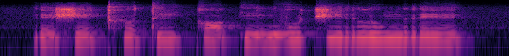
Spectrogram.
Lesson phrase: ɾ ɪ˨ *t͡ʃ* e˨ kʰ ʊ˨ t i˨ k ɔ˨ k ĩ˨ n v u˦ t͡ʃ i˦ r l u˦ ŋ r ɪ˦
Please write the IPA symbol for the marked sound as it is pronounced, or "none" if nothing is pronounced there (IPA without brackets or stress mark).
ʃ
